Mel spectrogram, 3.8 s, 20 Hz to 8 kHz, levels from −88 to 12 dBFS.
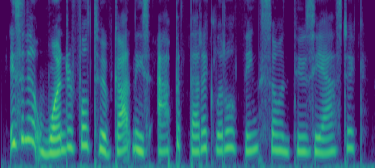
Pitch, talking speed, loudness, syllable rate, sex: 250 Hz, 190 wpm, -20 LUFS, 6.4 syllables/s, female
